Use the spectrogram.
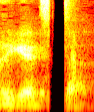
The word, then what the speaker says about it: Riguezza: ¿Lo pronuncié bien? ¿Es Rigueza o Rigueza? Sí, Rigueza.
